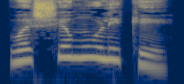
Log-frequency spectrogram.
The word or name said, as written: ವಶ್ಯಮೂಳಿಕೆ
